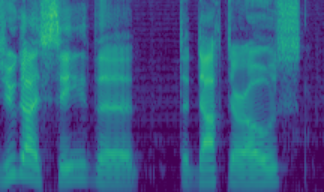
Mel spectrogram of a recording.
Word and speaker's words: Oz: And on Oz the Mentalist? It's supposed to be O's. Oh, no, really? It's spelled Oz. He pronounces it O's.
